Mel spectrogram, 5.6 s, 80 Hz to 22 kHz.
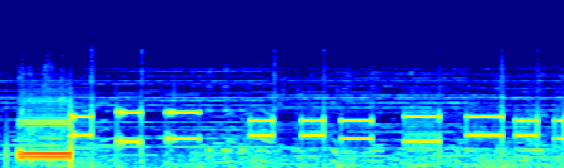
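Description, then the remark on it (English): A string of touch-tone beeps as a fake 555 phone number is dialed, about ten short dual-tone presses in a steady rhythm, clear, following a brief louder tone at the start. “That's a fake phone number, like the ones they use on movies and TV and whatnot. He's right. Let's try it anyway.”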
